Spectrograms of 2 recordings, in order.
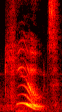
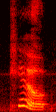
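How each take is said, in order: First: Squeaky cute. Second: Said in the usual way. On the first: Real, not acted.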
